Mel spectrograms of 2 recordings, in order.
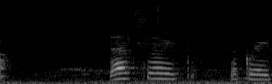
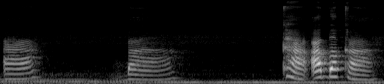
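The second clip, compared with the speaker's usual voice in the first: loud syllables then blended word; sounding out syllables; 12 dB louder than usual. Real, not acted. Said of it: "I'm gonna read".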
